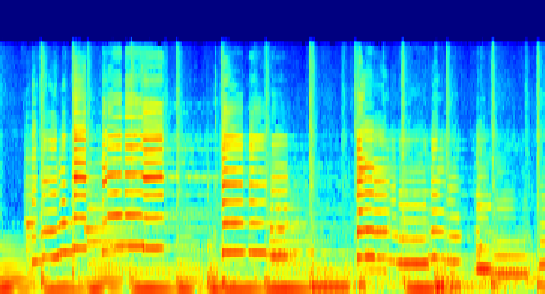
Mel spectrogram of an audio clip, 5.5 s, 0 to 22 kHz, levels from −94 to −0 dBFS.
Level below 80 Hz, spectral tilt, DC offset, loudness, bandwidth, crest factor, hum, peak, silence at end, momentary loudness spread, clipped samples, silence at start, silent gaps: -26 dBFS; -4.5 dB/octave; under 0.1%; -20 LUFS; 13 kHz; 20 dB; none; 0 dBFS; 0 s; 8 LU; under 0.1%; 0 s; none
